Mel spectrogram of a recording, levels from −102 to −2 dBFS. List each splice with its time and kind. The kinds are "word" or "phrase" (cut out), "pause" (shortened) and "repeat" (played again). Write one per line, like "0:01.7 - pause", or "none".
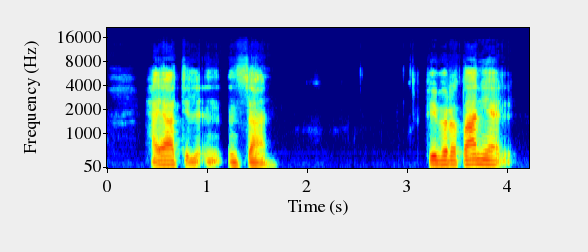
none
